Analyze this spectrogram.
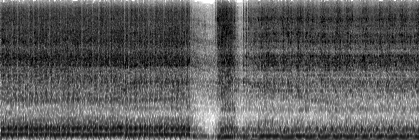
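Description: Turbocharged drag-car engine running steadily through an open turbo dump pipe. About four seconds in the note dips and breaks, then settles into a lower, steady idle.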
